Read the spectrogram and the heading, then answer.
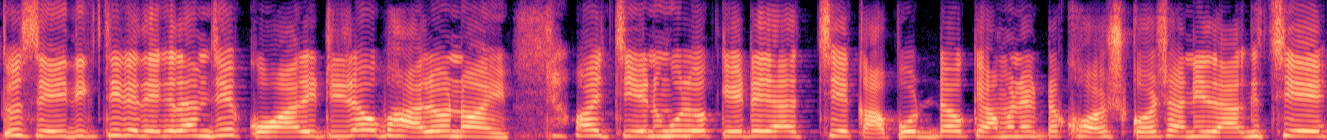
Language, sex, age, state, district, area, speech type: Bengali, female, 30-45, West Bengal, Purba Medinipur, rural, spontaneous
